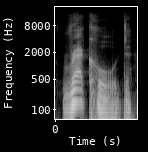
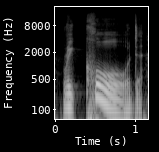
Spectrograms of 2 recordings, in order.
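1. 重音在第一个音节上。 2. 重音在第二个音节上。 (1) "而在这里作为名词就是record" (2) "如果这个词是动词就应该发作record……而且重音在第二个音节上record"

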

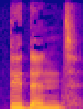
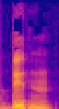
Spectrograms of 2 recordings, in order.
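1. 这个词说得慢而且完整。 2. 这个词说得快，带鼻腔爆破。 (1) "Didn't 是慢慢读" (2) "读快了之后didn't 就鼻腔爆破了"

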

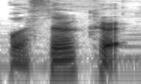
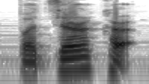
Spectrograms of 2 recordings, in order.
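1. 'ber'后面的辅音是清音s。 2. 'ber'后面的辅音是浊音z。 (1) "不是berserker" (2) "它被浊化成z 的音啊，就是读成berserker"

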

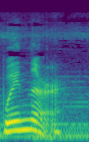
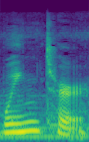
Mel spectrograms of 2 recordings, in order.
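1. n 后面的 t 音被省略了。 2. n 后面的 t 音清楚地发出来了。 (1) "变成winner" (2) "或者是winter"

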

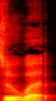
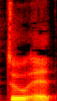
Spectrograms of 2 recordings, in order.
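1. 两个词之间有一个轻的 w 音连接。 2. 这两个词说的时候没有 w 音连接。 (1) "必须要有一个word 的声音" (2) "不是"

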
